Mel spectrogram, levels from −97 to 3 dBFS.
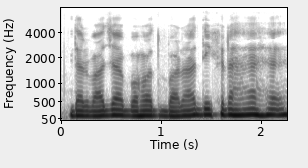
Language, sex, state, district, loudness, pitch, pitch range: Hindi, male, Bihar, Patna, -11 LUFS, 140 Hz, 130-150 Hz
